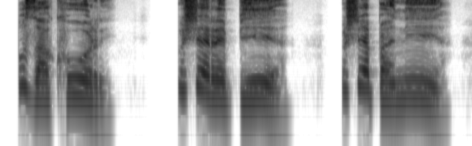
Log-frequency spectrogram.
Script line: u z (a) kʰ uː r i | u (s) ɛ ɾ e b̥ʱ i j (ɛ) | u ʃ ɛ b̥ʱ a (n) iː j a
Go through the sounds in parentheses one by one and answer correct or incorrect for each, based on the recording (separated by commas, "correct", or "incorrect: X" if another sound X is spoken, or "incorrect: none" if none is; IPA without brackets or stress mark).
correct, incorrect: ʃ, incorrect: a, correct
